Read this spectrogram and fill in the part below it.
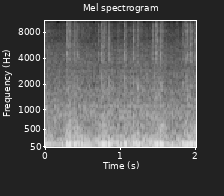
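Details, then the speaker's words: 2003 Mustang GT V8 after 4-valve engine swap, new mufflers: deep idle stumbling with a beat dip roughly every half second; slight miss at idle, owner suspects connector or wiring issue, revs cleanly to about 6,300 rpm. "all right so as you guys have heard um at idle there's definitely a slight miss but when you go to rev it out this thing revs to the moon"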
